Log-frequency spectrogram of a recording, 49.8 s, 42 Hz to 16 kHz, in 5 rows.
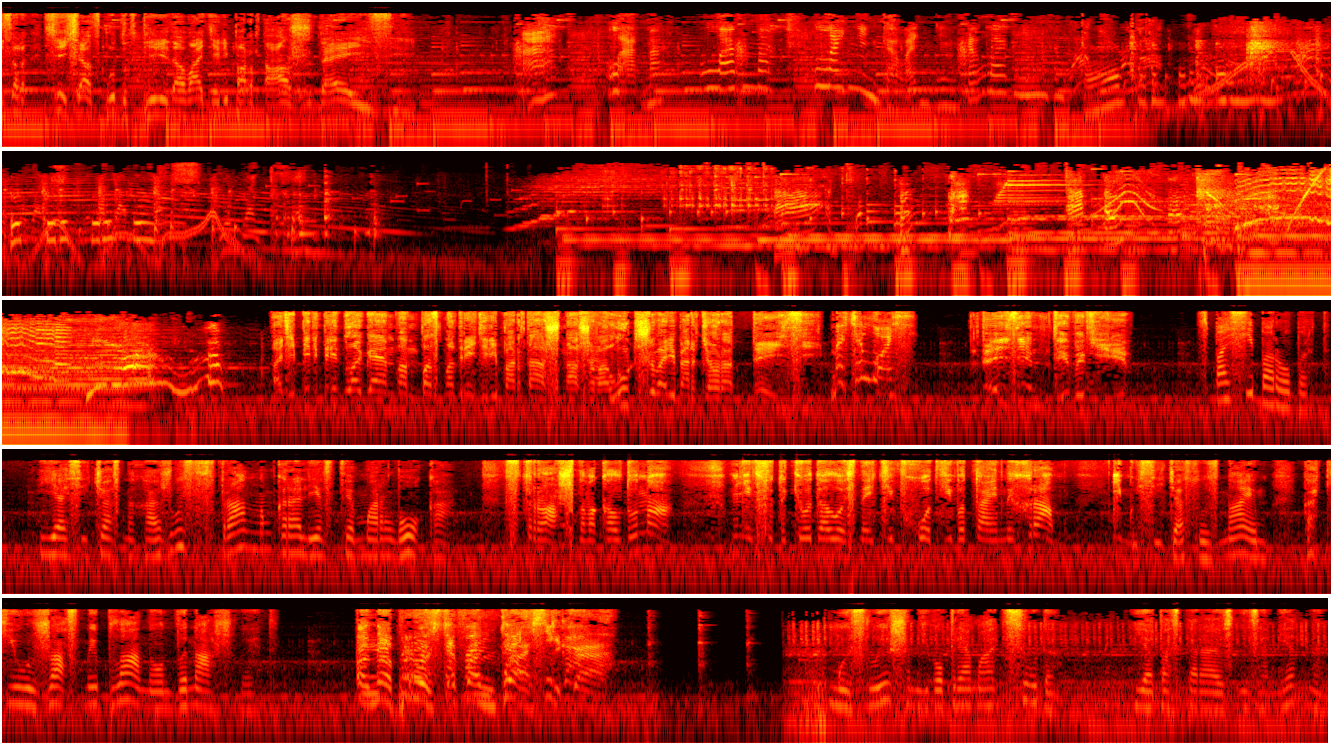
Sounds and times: Music: 0.0 - 8.3, 13.8 - 21.5.

